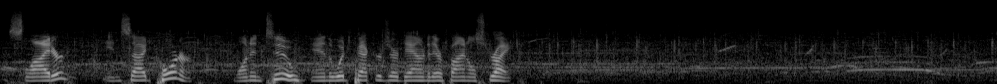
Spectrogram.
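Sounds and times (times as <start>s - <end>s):
crowd clapping at Atrium Health Ballpark during a baseball game: 0.0s - 9.9s
speech: 0.1s - 5.3s
thin whistles: 5.2s - 5.6s, 7.1s - 8.4s.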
